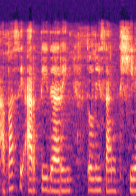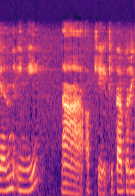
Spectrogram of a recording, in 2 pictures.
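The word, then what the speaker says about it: 田: Nah, tulisan ini bacanya adalah Tian.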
